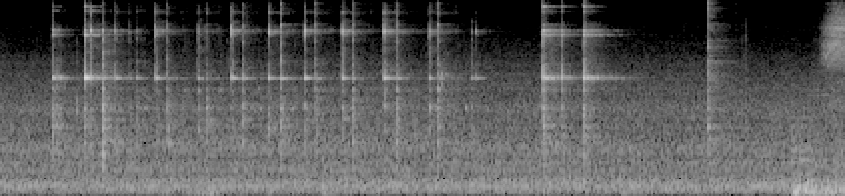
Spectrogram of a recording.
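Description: A spoon stirs squeezed lime juice in a glass, giving a steady run of light, bright clinks against the glass at a quick, uneven rhythm, fairly quiet and close, with no talk.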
